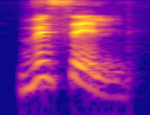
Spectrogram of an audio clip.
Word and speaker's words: whistle: If T comes just after S, that T is is going to be most probably silent. Hope you will get the point. Like listen. Castle. Castle means fort, a small fort. Whistle. Fasten. In all these words T are silent.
